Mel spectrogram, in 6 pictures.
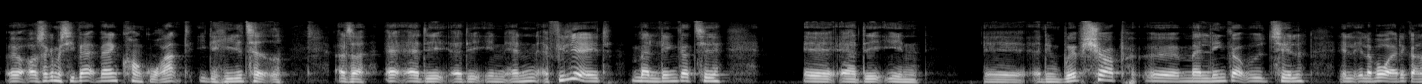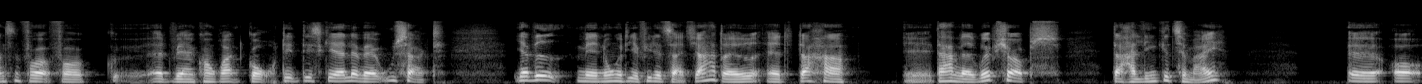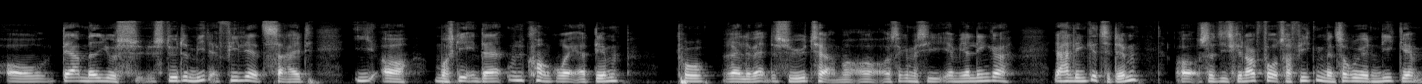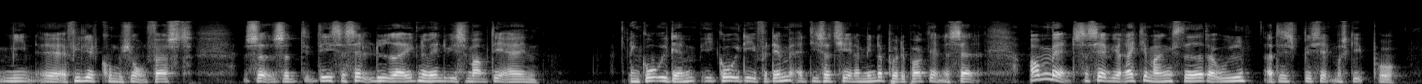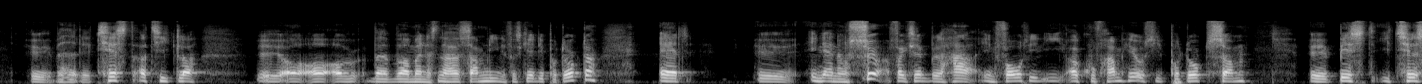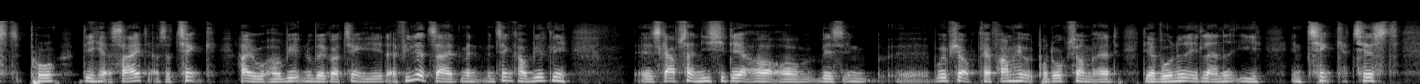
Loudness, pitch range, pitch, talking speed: -17 LUFS, 135-165 Hz, 145 Hz, 185 wpm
